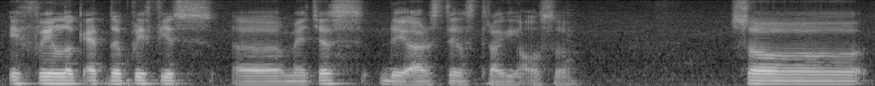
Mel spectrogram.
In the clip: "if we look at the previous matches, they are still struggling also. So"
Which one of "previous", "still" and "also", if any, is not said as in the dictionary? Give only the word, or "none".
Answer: previous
